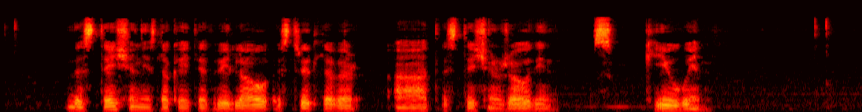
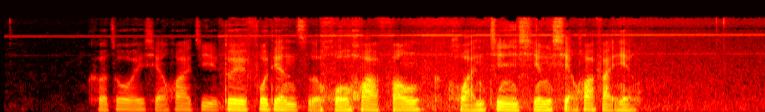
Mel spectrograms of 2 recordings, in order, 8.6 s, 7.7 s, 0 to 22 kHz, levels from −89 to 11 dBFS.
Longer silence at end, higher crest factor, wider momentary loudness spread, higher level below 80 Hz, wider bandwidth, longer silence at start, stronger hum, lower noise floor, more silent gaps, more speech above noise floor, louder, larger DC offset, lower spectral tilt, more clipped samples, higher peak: first, 0.35 s vs 0.05 s; first, 26 dB vs 18 dB; about the same, 20 LU vs 21 LU; second, -62 dBFS vs -40 dBFS; about the same, 11.5 kHz vs 11.5 kHz; second, 0.65 s vs 1 s; neither; first, -76 dBFS vs -57 dBFS; neither; first, 44 dB vs 39 dB; second, -30 LUFS vs -18 LUFS; neither; second, -2 dB/octave vs -5.5 dB/octave; neither; second, -6 dBFS vs 0 dBFS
